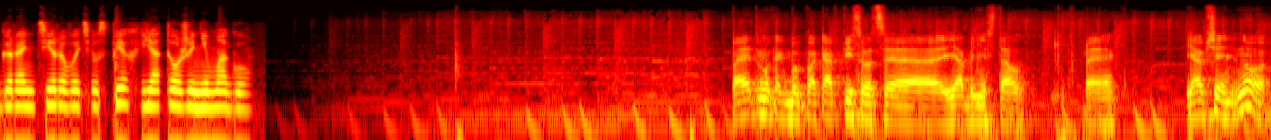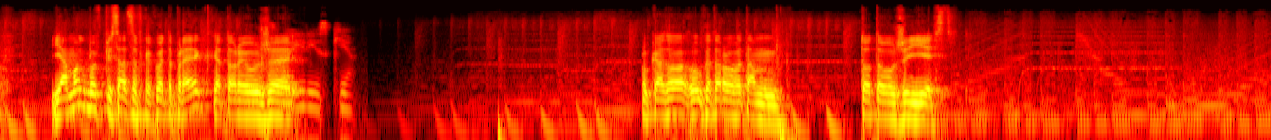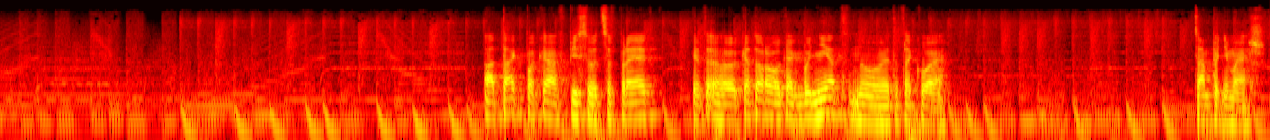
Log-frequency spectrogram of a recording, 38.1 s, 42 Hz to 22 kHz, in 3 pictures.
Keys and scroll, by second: 0.6 ctrl+z, 4.0 ctrl+z, 15.6 ctrl+z.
